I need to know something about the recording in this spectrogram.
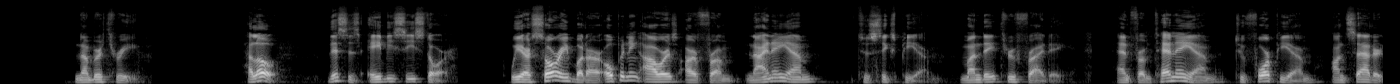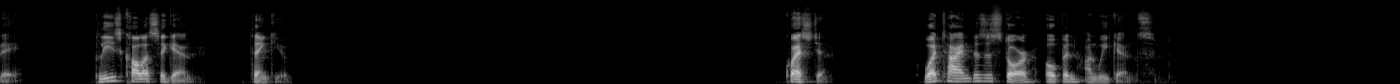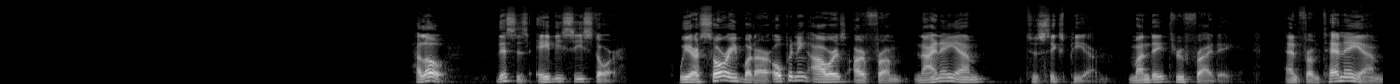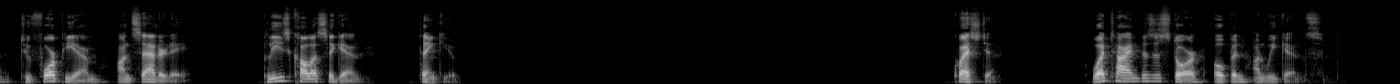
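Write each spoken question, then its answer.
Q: What time does the store open on weekends?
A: 10 a.m. on Saturday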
